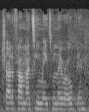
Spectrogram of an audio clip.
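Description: A young woman basketball player answering hesitantly at a press conference, pausing with ums, into a table mic. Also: mid-range voice, completely flat delivery, noisy background. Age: young adult.

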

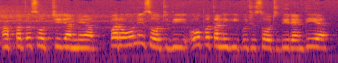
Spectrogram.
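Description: A woman's voice: high voice, fairly even intonation, brisk, highs cut off, over music, natural voice. A woman playing a soothing young Punjabi daughter-in-law. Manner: soft, placating. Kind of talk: village family drama acting.

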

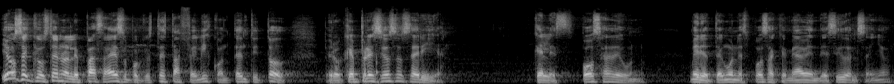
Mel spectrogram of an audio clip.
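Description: A man preaching a sermon to pastors, animated and joking with the congregation, swinging from loud to soft. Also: lowish voice, quick pace, breathy edge. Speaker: apostle preaching. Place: church retreat hall.

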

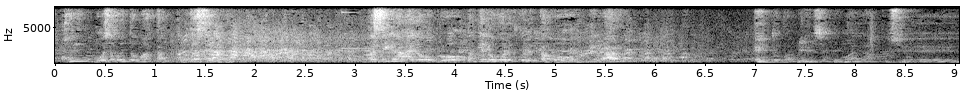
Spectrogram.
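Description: A high-pitched man from the Philippines gives a lively, swooping seminar talk to a live audience. He tells stories, voices both people in the exchange, and laughs often. He is recorded from a distance in a booming hall, with crowd noise and background hiss behind him. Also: a little fast, pauses often. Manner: storytelling, acts out both sides, laughs often. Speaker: marketing plan presenter. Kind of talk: animated motivational seminar talk.

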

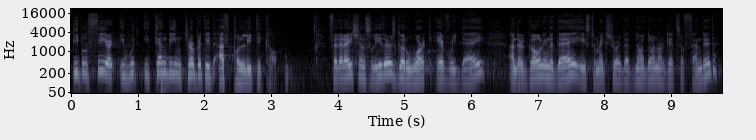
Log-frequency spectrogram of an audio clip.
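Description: A middle-aged man giving an earnest conference keynote from a podium on a hall stage, with emphatic delivery and frequent restarts. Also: a little high. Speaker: CEO giving a conference address. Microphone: podium microphone.

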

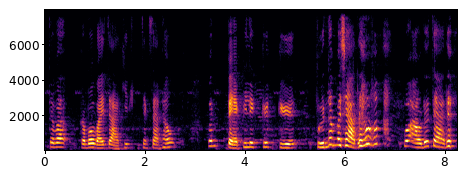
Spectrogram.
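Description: A woman's voice: on the high side, slight background noise. A middle-aged woman with an Isan Thai accent, chatting in a casual vlog with lots of laughter and teasing. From Northeast Thailand. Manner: animated, laughs often, teasing. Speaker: vlogger. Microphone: handheld phone camera.

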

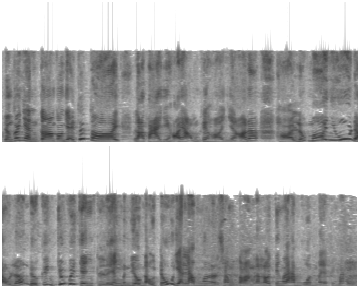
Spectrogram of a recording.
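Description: A woman's voice: high voice, animated, fairly quick, hardly any pauses, a bit bright, slight background noise. A woman playing a cheeky, wisecracking pregnant village girl with a Southern Vietnamese accent in a stage comedy sketch. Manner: sassy, wisecracking southern talk.

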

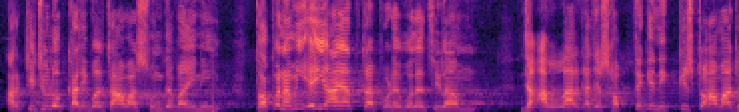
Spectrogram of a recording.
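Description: A male preacher giving a waz sermon to a gathering, often repeating his phrases and asking the crowd if he is right, and slowly drawing out the Quranic verses he chants. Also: high-pitched, pushed and bright. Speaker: Islamic preacher.

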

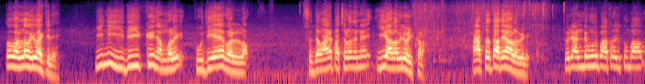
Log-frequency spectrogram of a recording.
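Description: A man's voice: high-pitched, lively intonation, brisk, darkish tone. A man giving a casual hands-on demonstration, explaining each step and checking that the listener understands. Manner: explains step by step, keeps asking if you understand. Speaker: home arrowroot powder maker demonstrating.

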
